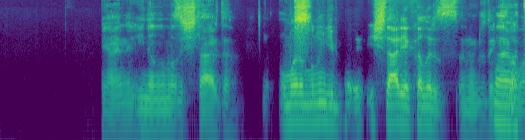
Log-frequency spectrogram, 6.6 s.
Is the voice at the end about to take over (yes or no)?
yes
